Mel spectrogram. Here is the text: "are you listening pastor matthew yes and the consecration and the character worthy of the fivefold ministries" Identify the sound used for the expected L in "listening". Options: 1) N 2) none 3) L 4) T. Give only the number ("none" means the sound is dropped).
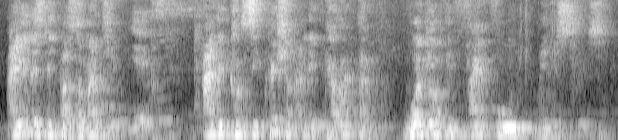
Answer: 1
